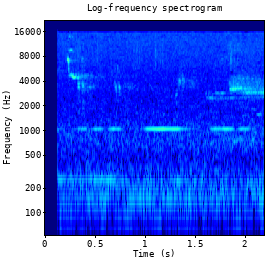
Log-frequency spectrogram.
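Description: Near silence, with a faint steady hum and a faint thin tone that comes and goes.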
